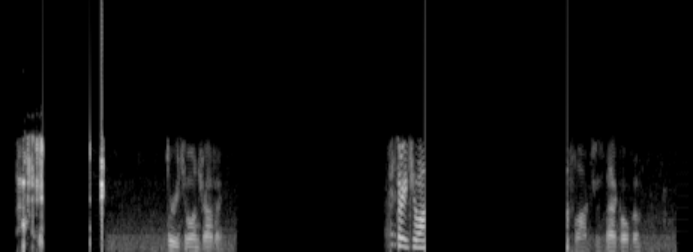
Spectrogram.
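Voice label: Raleigh Police Northeast District Dispatch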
